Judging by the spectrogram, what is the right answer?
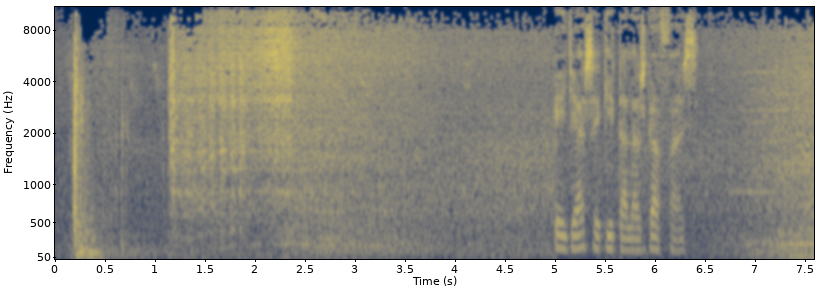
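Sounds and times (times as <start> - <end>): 
car engine starting and running: 1.0 - 5.0, 6.5 - 7.5
speech: 5.0 - 6.6.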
